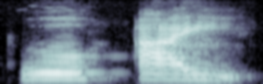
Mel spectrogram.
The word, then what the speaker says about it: light: So for example, in the word light, light, you really don't hear the G and the H, okay?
